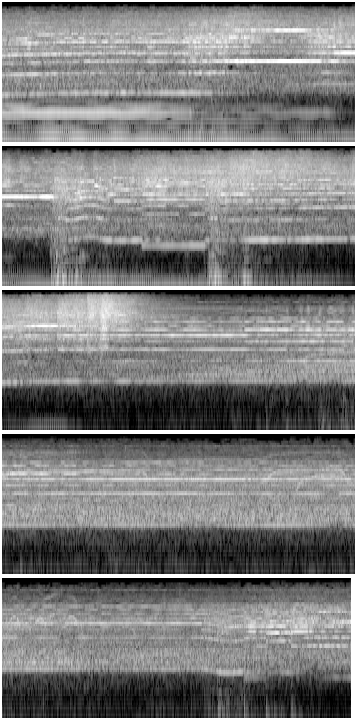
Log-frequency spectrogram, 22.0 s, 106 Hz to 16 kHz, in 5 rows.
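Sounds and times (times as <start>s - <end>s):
electric guitar sustained note: 0.0s - 10.9s.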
